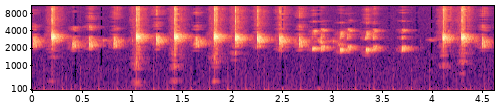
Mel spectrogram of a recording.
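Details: Loud, rapid clicking of a Clicking Stream Frog beside a window at Phillipskop Mountain Reserve, Stanford, Western Cape: dense sharp snapping taps, a brief lower-pitched stretch midway, then fast bright clicks again.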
